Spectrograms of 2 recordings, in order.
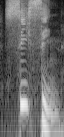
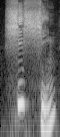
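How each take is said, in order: First: The name is said with plain s sounds. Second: The name is said with sh sounds. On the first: The speaker calls it wrong. "This is wrong to read it in English" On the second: The speaker calls it right. "To write that student's name Shishin"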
